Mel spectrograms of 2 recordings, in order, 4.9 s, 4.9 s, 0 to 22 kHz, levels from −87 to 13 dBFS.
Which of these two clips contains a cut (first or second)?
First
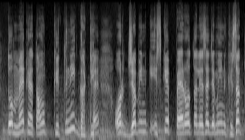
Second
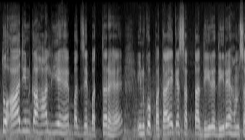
first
